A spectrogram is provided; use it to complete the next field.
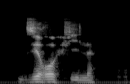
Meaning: xerophilic
- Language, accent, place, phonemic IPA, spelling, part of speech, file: French, France, Lyon, /ɡze.ʁɔ.fil/, xérophile, adjective, LL-Q150 (fra)-xérophile.wav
